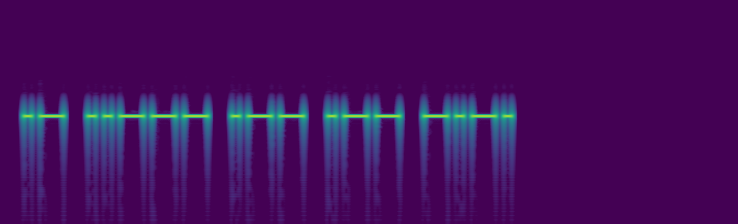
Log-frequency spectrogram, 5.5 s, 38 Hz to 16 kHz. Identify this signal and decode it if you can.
Morse code, heard as a keyed tone, about 21 wpm, 700 Hz. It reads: A2WWC
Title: Code Groups - 5 Letter:Numbers - 20wpm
